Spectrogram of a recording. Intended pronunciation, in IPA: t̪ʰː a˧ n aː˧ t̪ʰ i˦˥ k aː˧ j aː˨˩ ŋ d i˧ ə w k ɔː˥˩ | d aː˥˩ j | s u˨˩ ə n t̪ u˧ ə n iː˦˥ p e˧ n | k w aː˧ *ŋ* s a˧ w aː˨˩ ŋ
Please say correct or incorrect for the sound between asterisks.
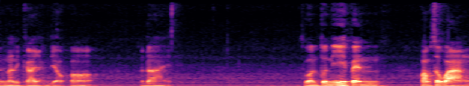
incorrect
